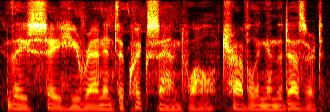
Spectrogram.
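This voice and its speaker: A man voicing a confident but easily flustered young scholar in a video game, with a theatrical, expressive delivery. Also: deep voice, a little fast, noisy background, natural voice. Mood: earnest, subdued. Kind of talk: scripted video game character acting.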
